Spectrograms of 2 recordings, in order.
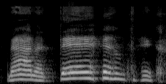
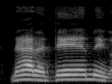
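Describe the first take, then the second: First: Slowed, in a put-on voice; slow comic punchline. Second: Said in the usual way. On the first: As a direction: drag out "damn" for the laugh. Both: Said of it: "Wayne Brady comes out and goes".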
